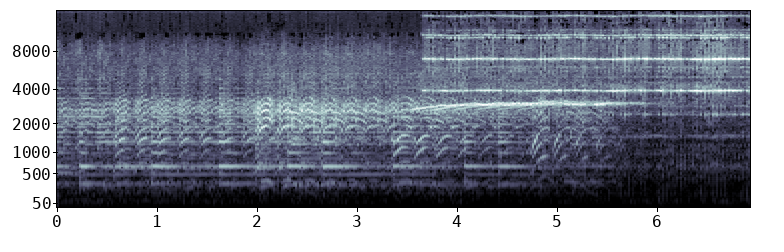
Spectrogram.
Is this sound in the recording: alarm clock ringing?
yes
